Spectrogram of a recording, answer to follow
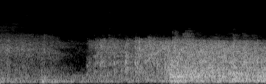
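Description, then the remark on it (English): A thunderstorm roars with dense, steady rain and a rolling rumble of thunder that briefly dips, then swells louder and fuller toward the end. No voices. “It says, suddenly a furious storm came up on the lake.”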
